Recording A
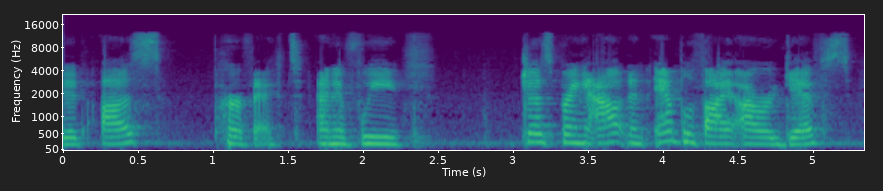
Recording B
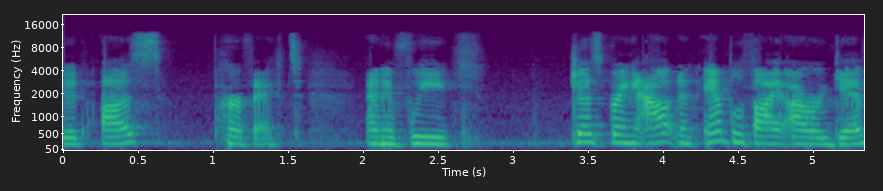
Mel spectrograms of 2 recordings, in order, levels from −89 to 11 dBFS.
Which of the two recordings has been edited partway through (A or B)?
A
